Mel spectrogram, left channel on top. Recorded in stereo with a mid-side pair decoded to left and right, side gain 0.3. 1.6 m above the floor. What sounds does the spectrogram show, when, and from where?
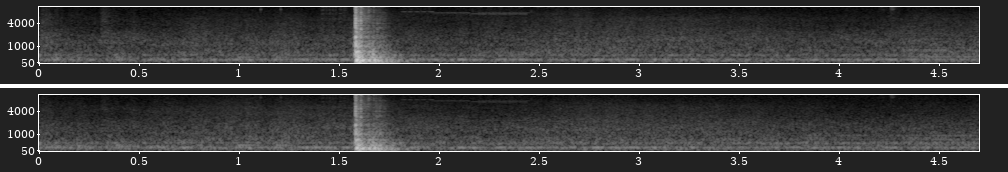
1.6 s a door slam: 60° left, 1.4 m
